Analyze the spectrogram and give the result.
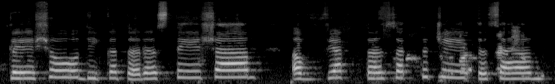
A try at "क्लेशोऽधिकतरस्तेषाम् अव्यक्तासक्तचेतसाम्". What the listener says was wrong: আলাদা করে দিচ্ছেন আপনি, একসঙ্গে বলুন।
